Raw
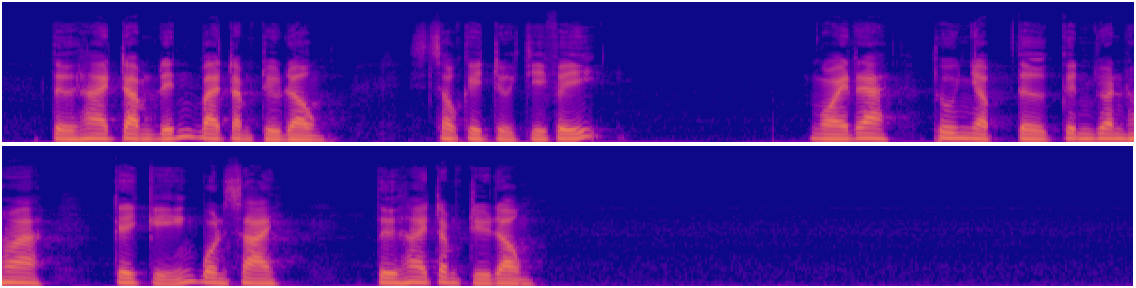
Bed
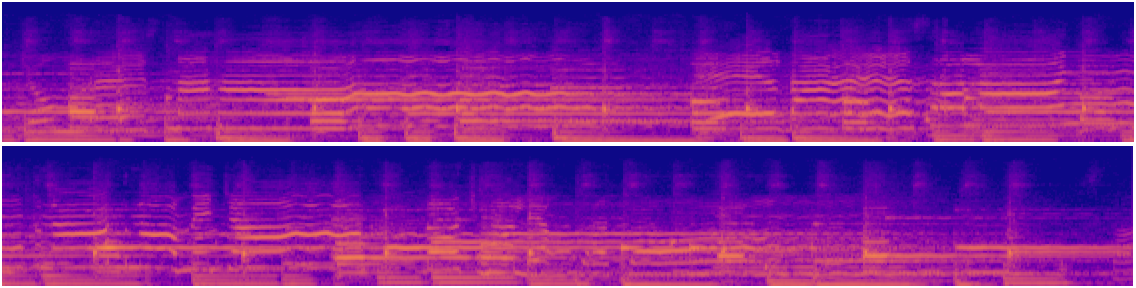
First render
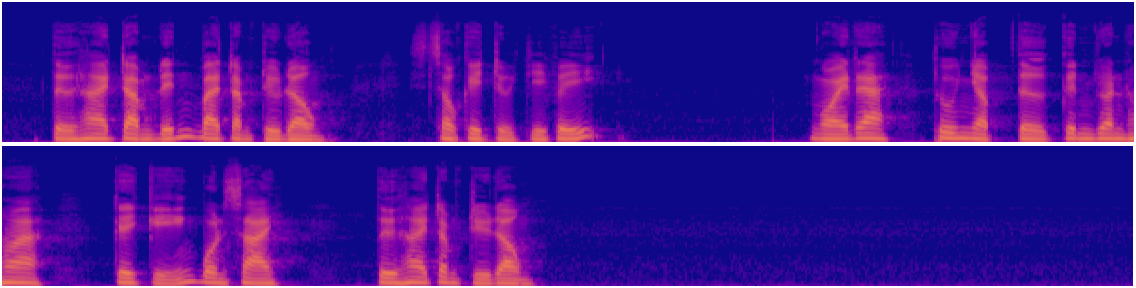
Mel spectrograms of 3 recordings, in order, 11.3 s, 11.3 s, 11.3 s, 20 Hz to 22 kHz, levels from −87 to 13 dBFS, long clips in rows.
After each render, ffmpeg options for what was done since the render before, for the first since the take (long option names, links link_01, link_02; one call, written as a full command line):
ffmpeg -i in.wav -filter_complex "[0:a]asplit=3[link_01][link_02][link_03];[link_01]afade=type=out:start_time=2.5:duration=0.02[link_04];[link_02]lowpass=frequency=1300:poles=1,afade=type=in:start_time=2.5:duration=0.02,afade=type=out:start_time=2.92:duration=0.02[link_05];[link_03]afade=type=in:start_time=2.92:duration=0.02[link_06];[link_04][link_05][link_06]amix=inputs=3:normalize=0,asettb=1/sr,asplit=3[link_07][link_08][link_09];[link_07]atrim=end=5.234[link_10];[link_08]atrim=start=5.23:end=6.91,asetpts=PTS-STARTPTS,afade=type=in:duration=0.004:curve=qsin,afade=type=out:start_time=1.676:duration=0.004:curve=qsin,bandreject=frequency=3100:width=12[link_11];[link_09]atrim=start=6.906[link_12];[link_10][link_11]acrossfade=duration=0.004:curve1=hsin:curve2=qsin[link_13];[link_13][link_12]acrossfade=duration=0.004:curve1=qsin:curve2=hsin" out.wav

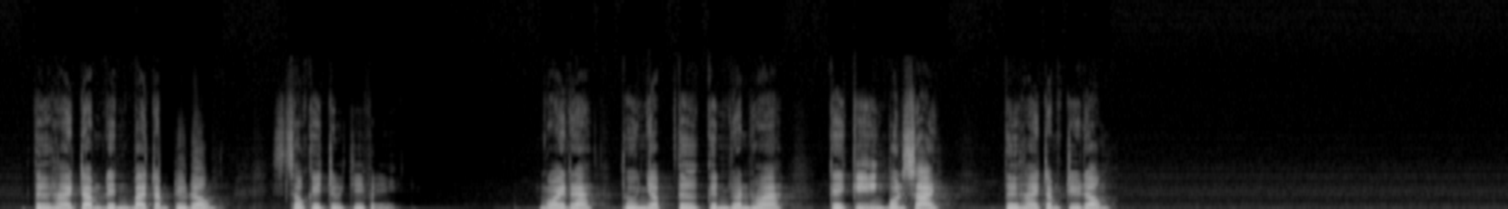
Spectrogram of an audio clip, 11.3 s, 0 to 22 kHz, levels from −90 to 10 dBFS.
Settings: ffmpeg -i in.wav -filter_complex "[0:a]asettb=1/sr,asplit=3[link_01][link_02][link_03];[link_01]atrim=end=1.194[link_04];[link_02]atrim=start=1.19:end=1.59,asetpts=PTS-STARTPTS,afade=type=in:duration=0.004:curve=qsin,afade=type=out:start_time=0.396:duration=0.004:curve=qsin,adynamicsmooth=sensitivity=1.5:basefreq=1800[link_05];[link_03]atrim=start=1.586[link_06];[link_04][link_05]acrossfade=duration=0.004:curve1=hsin:curve2=qsin[link_07];[link_07][link_06]acrossfade=duration=0.004:curve1=qsin:curve2=hsin,asplit=3[link_08][link_09][link_10];[link_08]afade=type=out:start_time=6.42:duration=0.02[link_11];[link_09]equalizer=frequency=3800:width_type=o:width=1.3:gain=13,afade=type=in:start_time=6.42:duration=0.02,afade=type=out:start_time=6.95:duration=0.02[link_12];[link_10]afade=type=in:start_time=6.95:duration=0.02[link_13];[link_11][link_12][link_13]amix=inputs=3:normalize=0,asplit=2[link_14][link_15];[link_14]atrim=end=2.8,asetpts=PTS-STARTPTS,afade=type=out:start_time=2.796:duration=0.004:curve=hsin:silence=0.0749894[link_16];[link_15]atrim=start=2.8,asetpts=PTS-STARTPTS,afade=type=in:duration=1.29:silence=0.0749894[link_17];[link_16][link_17]concat=n=2:v=0:a=1" out.wav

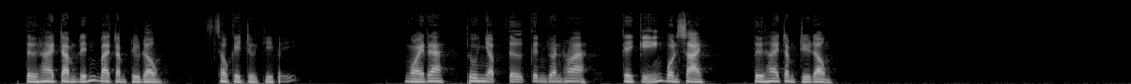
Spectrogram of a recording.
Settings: ffmpeg -i in.wav -filter_complex "[0:a]asettb=1/sr,asplit=3[link_01][link_02][link_03];[link_01]atrim=end=4.864[link_04];[link_02]atrim=start=4.86:end=5.82,asetpts=PTS-STARTPTS,afade=type=in:duration=0.004:curve=qsin,afade=type=out:start_time=0.956:duration=0.004:curve=qsin,equalizer=frequency=93:width_type=o:width=1.1:gain=-13.5[link_05];[link_03]atrim=start=5.816[link_06];[link_04][link_05]acrossfade=duration=0.004:curve1=hsin:curve2=qsin[link_07];[link_07][link_06]acrossfade=duration=0.004:curve1=qsin:curve2=hsin" out.wav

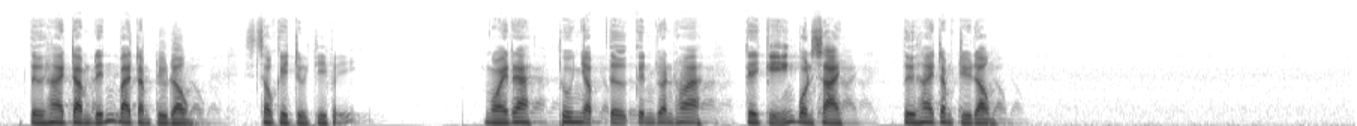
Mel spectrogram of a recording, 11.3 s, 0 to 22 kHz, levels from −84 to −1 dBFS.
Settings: ffmpeg -i in.wav -filter_complex "[0:a]asplit=2[link_01][link_02];[link_02]adelay=146,lowpass=frequency=910:poles=1,volume=-23.5dB,asplit=2[link_03][link_04];[link_04]adelay=146,lowpass=frequency=910:poles=1,volume=0.23[link_05];[link_01][link_03][link_05]amix=inputs=3:normalize=0" out.wav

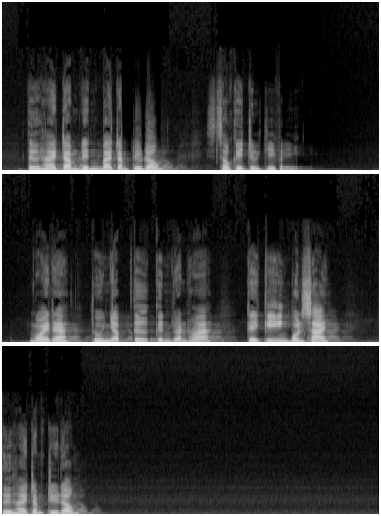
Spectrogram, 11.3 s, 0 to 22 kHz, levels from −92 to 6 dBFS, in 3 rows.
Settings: ffmpeg -i in.wav -af "volume=3.5dB,alimiter=limit=-2dB:level=0:latency=1" out.wav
